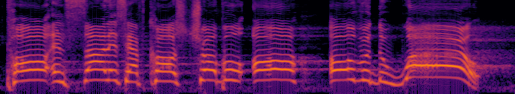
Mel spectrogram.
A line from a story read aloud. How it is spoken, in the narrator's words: they shouted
